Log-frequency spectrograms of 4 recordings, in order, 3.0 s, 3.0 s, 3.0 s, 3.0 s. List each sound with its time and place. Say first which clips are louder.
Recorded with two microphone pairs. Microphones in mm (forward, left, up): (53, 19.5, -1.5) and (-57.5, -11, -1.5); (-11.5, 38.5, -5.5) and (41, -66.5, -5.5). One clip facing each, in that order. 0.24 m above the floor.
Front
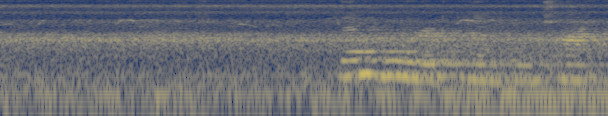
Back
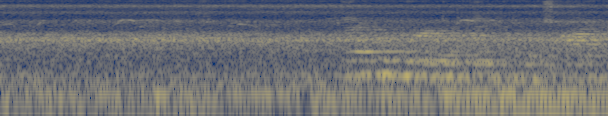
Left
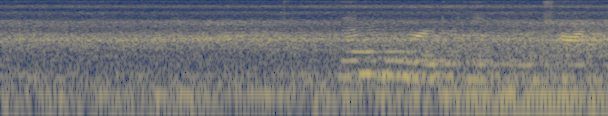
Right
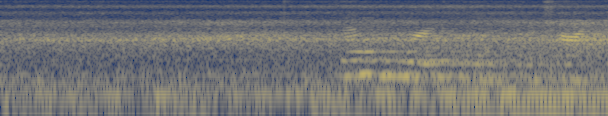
1.7 s a woman speaking: front 4 dB, even; 35° left, 2.5 m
